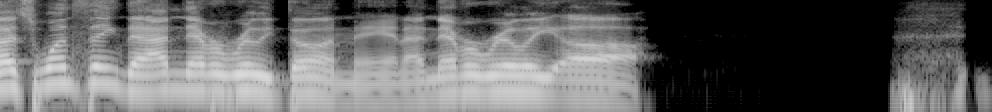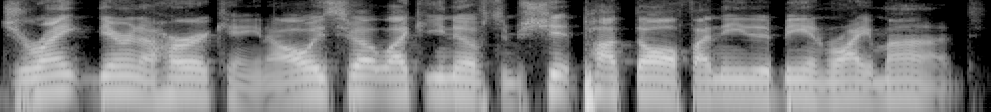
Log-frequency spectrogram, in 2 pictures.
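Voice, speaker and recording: On a laid-back live stream, a young man from Louisiana who hosts a sports podcast reads comments aloud, rambling, restarting his sentences, and calling listeners "man" and "bro." The close, dry recording has no room echo and carries his smooth, resonant, somewhat congested mid-pitch voice.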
